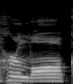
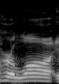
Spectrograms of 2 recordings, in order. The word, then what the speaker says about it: Hurlant: Is it Hurlant? You're saying it very ha ha ha. Is it meant to be pronounced like that? – I've always heard it pronounced Hurlant. I've Hurlant. Always heard that the NT is silent.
